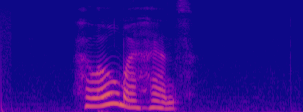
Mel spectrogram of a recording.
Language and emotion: Russian, neutral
